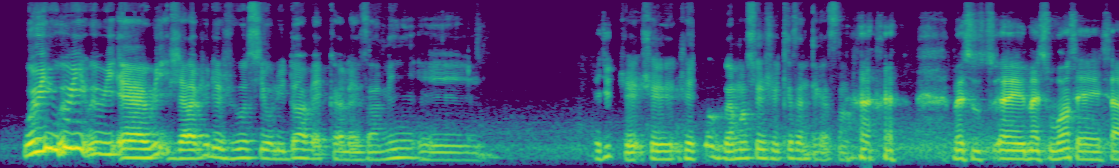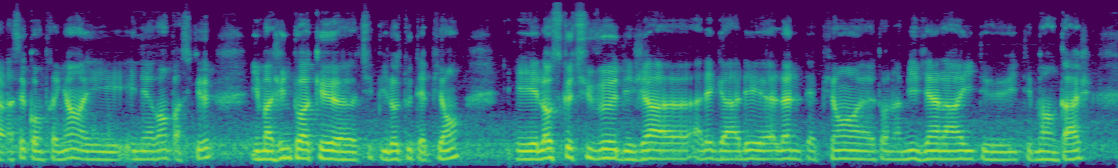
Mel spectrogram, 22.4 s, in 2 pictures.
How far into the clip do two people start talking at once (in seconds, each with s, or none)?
none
